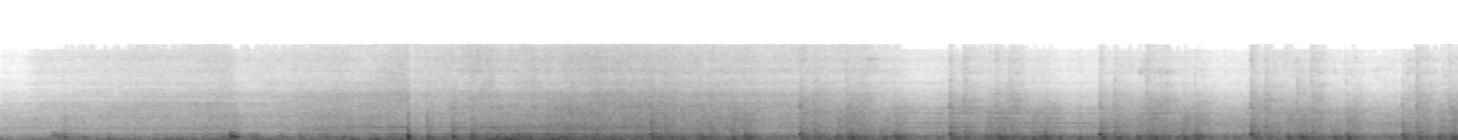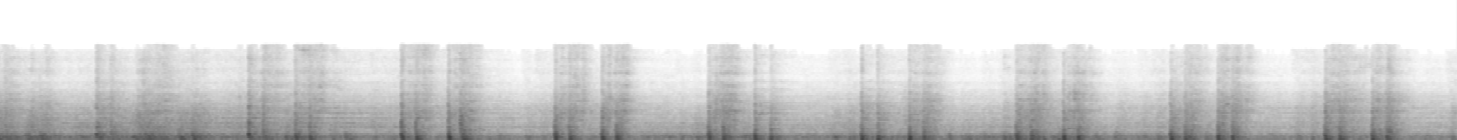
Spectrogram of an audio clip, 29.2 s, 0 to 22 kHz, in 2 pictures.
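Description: A JR Freight EF200 electric locomotive passes with a humming tone in the first few seconds. A long string of container wagons follows, clattering over the rail joints in a steady clickety-clack. The clicks grow sharper and more spaced toward the end.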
